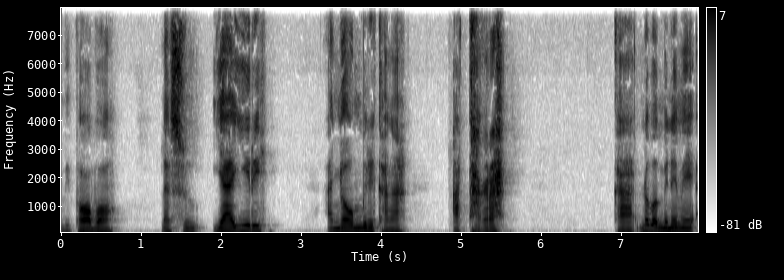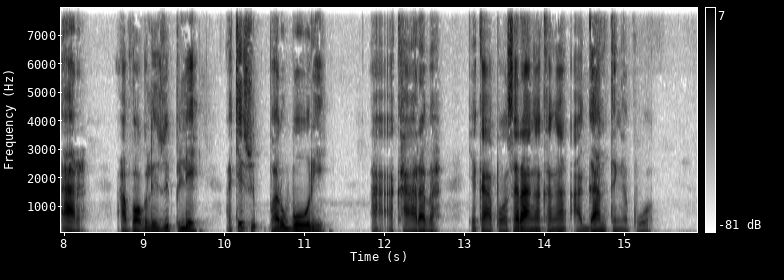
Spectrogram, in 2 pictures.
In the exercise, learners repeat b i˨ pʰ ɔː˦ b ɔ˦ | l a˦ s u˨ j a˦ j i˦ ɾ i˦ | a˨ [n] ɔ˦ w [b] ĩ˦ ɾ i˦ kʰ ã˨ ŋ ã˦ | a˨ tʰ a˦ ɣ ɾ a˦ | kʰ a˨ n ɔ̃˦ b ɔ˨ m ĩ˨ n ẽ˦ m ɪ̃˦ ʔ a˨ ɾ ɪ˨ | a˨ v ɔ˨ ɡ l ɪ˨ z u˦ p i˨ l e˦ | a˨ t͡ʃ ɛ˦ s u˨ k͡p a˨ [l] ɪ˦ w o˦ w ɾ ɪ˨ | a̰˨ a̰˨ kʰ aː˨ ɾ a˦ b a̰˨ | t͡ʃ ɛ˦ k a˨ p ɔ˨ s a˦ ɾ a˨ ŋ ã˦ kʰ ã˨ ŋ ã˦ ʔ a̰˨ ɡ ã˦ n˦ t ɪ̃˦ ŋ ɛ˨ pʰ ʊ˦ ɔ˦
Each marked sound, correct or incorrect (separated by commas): incorrect, incorrect, incorrect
